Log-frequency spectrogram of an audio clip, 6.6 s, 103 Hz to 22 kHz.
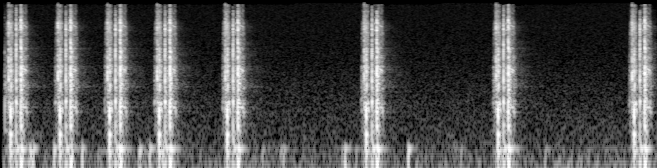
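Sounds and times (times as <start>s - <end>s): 
Canon EOS Rebel T3 1100D camera shutter burst: 0.1s - 2.6s, 3.6s - 4.0s, 4.9s - 5.3s, 6.3s - 6.5s.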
